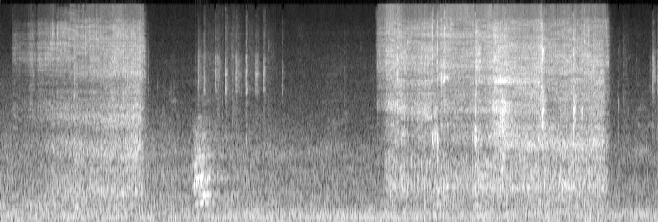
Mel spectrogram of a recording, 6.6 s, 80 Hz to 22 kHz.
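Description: WD40 contact cleaner is sprayed onto the contacts of a SilverCrest SMW 800 C3 microwave in two long hissing bursts with a short spurt between, close up, ending with another brief spray.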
